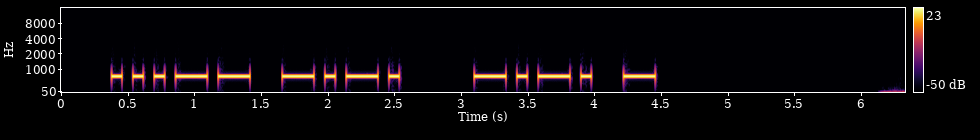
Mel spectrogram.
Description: Morse code, heard as a keyed tone, about 15 wpm, 700 Hz. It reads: 3C CT
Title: Field Day Exchanges Encore - 15wpm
